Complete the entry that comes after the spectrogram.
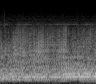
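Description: Stock race cars on a racetrack, late in a race with number 31 trailing smoke and flame toward pit road, roar as a loud, steady, close engine drone without a break.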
